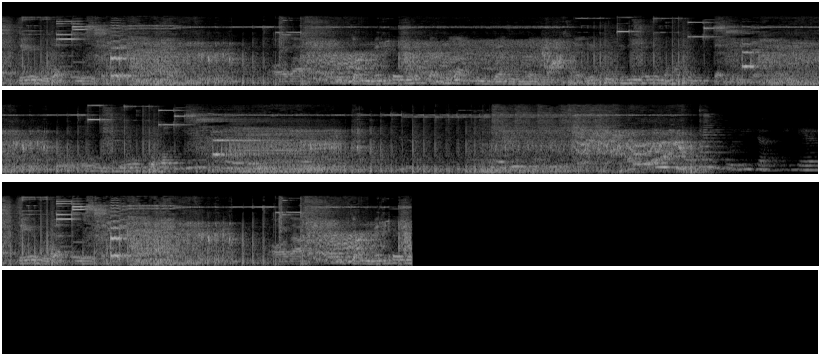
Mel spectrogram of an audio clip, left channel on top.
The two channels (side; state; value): right; drops out; at 4.1 s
